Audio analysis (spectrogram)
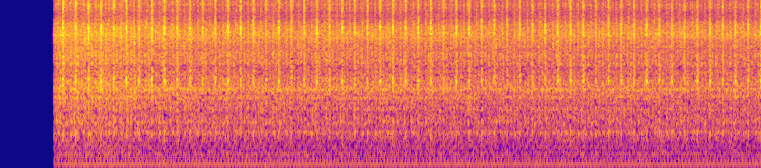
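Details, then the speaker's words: Engine at steady idle with a sharp, regular chirping tick about four times a second from a slightly cut, damaged drive belt; check the belt for damage and replace it to stop the noise. "ஆனால் இந்த நல்லா இதை உன்னித்து கவனிச்சிங்கன்னா belt வந்து லைட்டாக cut ஆகி sick sick sick sick சிக்னு அடித்தா எப்படி இருக்கும், அது மாதிரியான ஒரு சவுண்டு கேட்கும்."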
